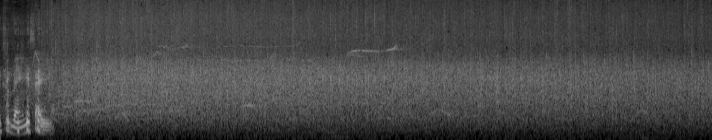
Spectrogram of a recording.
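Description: An audience murmurs in a large hall.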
